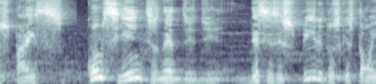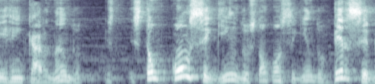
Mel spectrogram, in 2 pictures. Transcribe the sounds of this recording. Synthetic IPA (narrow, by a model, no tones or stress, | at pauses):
ʊspajs | kõsiẽnt͡ʃɪznɛdɪd͡ʒɪd̪esɪzɪspiɾit̪ʊskɪst̪ɐ̃w̃aiɦeẽŋkaɾnɐ̃nd̪ʊ | s | ɪst̪ɐ̃w̃kõseɡĩnd̪ʊɪst̪ɐ̃w̃kõseɡĩnd̪ʊpeɾseb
